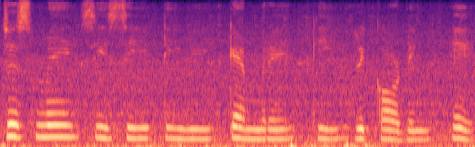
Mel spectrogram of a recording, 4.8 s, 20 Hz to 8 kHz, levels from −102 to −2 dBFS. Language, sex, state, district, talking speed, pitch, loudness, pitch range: Hindi, female, Madhya Pradesh, Dhar, 75 wpm, 205 Hz, -17 LUFS, 195-225 Hz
